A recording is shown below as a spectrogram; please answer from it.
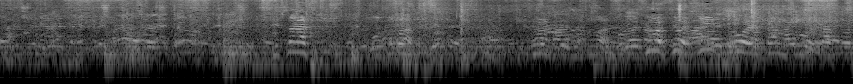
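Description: Indistinct talk of several people, voices overlapping in low chatter with no words standing out.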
